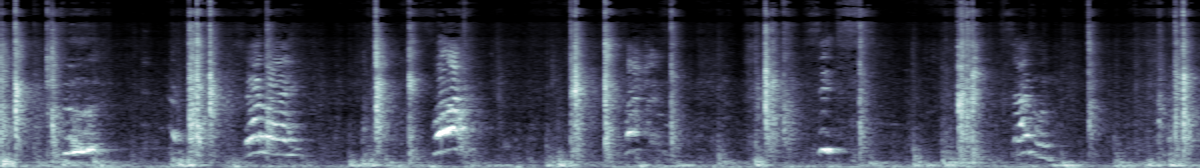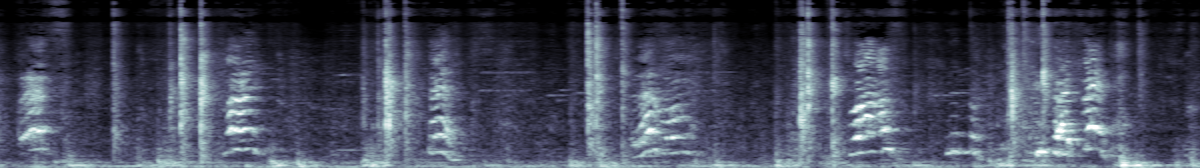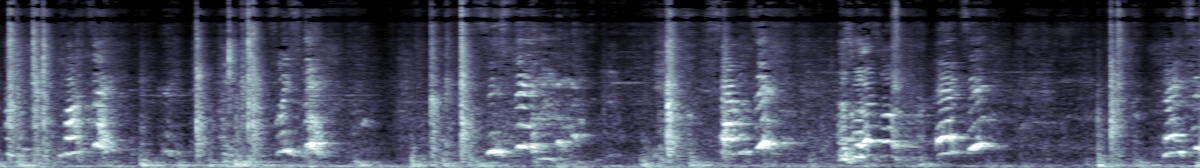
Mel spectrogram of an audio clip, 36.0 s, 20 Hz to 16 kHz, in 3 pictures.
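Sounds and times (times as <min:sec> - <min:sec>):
sharp smacks and claps: 0:00.0 - 0:00.7, 0:01.8 - 0:02.9, 0:03.6 - 0:04.3, 0:05.5 - 0:10.0, 0:10.8 - 0:12.1, 0:13.0 - 0:14.2, 0:15.6 - 0:16.3, 0:17.7 - 0:18.3, 0:19.8 - 0:20.6, 0:21.9 - 0:22.6, 0:23.9 - 0:24.6, 0:25.9 - 0:26.8, 0:28.1 - 0:28.9, 0:30.5 - 0:31.0, 0:35.0 - 0:35.4.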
